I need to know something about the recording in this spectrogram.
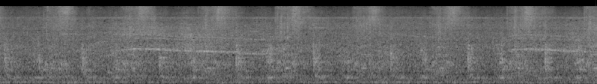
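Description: A machine runs with a steady hum.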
